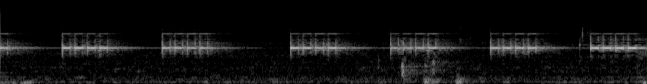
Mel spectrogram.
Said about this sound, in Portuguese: Começou a pitar esse trem aí.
